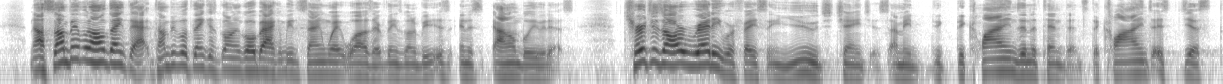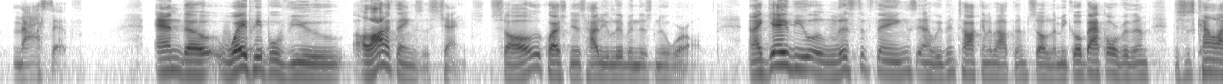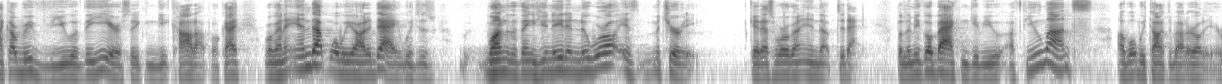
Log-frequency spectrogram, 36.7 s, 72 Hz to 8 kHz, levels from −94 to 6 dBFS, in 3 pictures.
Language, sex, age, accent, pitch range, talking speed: English, male, 50-69, American, 115-155 Hz, 255 wpm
